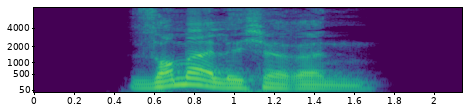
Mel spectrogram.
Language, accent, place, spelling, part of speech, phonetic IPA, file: German, Germany, Berlin, sommerlicheren, adjective, [ˈzɔmɐlɪçəʁən], De-sommerlicheren.ogg
- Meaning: inflection of sommerlich: 1. strong genitive masculine/neuter singular comparative degree 2. weak/mixed genitive/dative all-gender singular comparative degree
